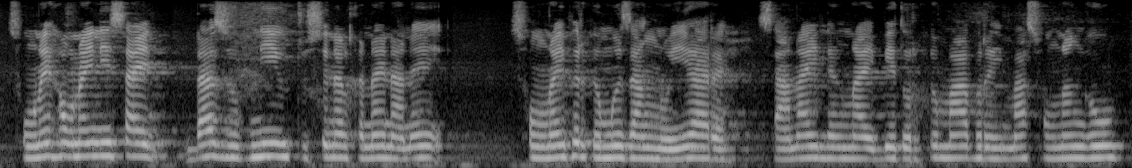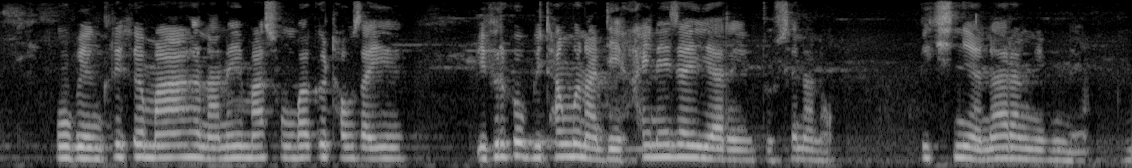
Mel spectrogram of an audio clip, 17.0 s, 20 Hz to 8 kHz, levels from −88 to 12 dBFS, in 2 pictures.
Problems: none marked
